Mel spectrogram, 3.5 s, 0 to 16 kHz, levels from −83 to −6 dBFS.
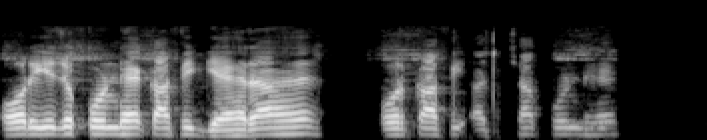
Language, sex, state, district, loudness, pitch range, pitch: Hindi, male, Uttar Pradesh, Jyotiba Phule Nagar, -16 LUFS, 165-175 Hz, 170 Hz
